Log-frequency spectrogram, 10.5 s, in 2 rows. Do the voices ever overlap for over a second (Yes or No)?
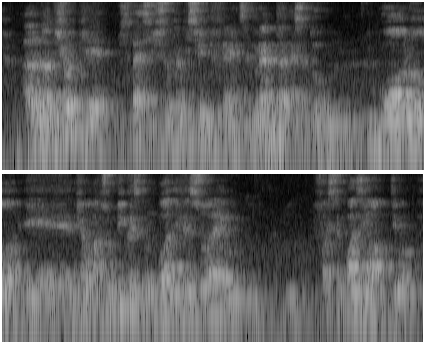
No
